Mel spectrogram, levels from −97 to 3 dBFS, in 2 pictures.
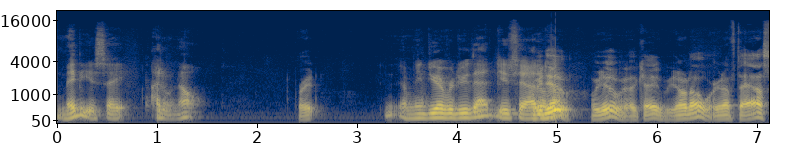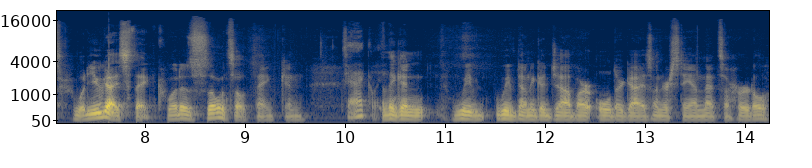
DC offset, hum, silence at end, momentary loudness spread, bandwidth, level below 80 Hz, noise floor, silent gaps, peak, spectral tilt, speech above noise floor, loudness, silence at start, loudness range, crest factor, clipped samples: under 0.1%; none; 0 s; 17 LU; 14.5 kHz; -64 dBFS; -70 dBFS; none; 0 dBFS; -7 dB/octave; 49 dB; -21 LUFS; 0 s; 10 LU; 22 dB; under 0.1%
